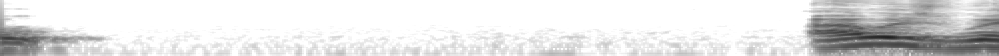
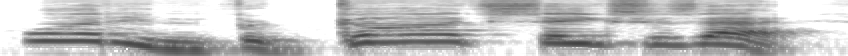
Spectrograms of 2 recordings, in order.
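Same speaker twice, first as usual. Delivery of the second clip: amazed; 8 semitones higher than usual. Retold or imitated. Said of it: "And I'm like".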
